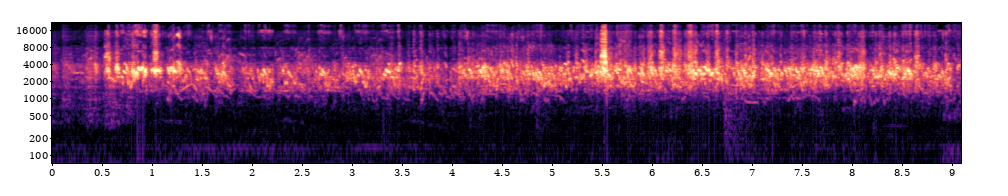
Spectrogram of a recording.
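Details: Budgerigars warbling softly at first, then the chatter of squeaky, buzzy notes swells louder and denser in the second half, with a few sharper chirps standing out.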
